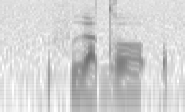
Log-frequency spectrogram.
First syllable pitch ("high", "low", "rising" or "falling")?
low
